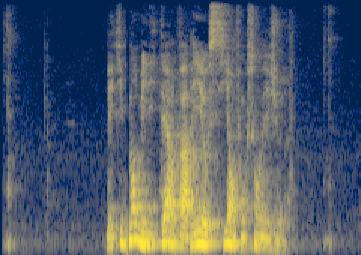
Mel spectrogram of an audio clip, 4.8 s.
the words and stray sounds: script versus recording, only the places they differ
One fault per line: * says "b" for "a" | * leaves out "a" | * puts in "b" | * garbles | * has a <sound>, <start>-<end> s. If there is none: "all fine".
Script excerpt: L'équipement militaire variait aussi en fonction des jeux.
* has a dropout, 1.7-1.7 s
